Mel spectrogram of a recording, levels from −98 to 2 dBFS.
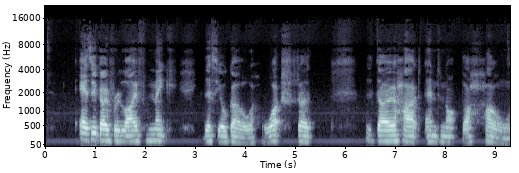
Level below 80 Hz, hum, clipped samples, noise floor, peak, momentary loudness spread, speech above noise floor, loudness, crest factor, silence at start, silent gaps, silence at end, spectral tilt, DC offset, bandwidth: -62 dBFS; none; under 0.1%; -59 dBFS; -2 dBFS; 12 LU; 41 dB; -18 LUFS; 18 dB; 0.7 s; none; 0 s; -6.5 dB/octave; under 0.1%; 12 kHz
